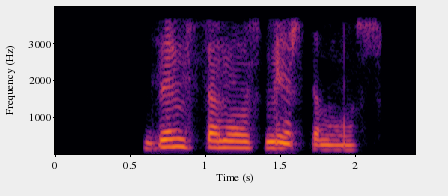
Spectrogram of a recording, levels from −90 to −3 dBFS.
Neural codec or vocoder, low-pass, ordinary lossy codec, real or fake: codec, 16 kHz, 2 kbps, FreqCodec, smaller model; 3.6 kHz; MP3, 32 kbps; fake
